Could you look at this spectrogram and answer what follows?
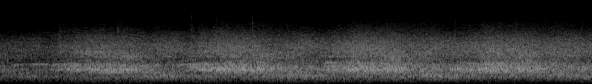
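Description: A large crowd at the Democratic National Convention cheers and shouts in a sustained, distant roar that swells after a brief quieter moment at the start.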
